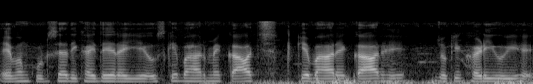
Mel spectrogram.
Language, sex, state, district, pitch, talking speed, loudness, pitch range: Hindi, male, Bihar, Gopalganj, 140 Hz, 235 wpm, -25 LUFS, 135-145 Hz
